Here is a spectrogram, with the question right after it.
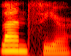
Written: Sir Edwin Henry Landseer

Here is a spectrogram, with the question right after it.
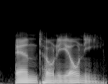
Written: Michelangelo Antonioni

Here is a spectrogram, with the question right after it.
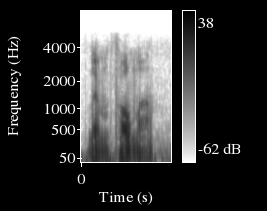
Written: lymphomas

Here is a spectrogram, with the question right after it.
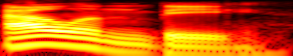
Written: First Viscount Allenby

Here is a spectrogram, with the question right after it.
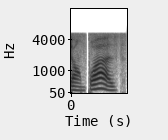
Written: d'Amboise

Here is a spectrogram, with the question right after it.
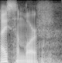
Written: isomorphs'

